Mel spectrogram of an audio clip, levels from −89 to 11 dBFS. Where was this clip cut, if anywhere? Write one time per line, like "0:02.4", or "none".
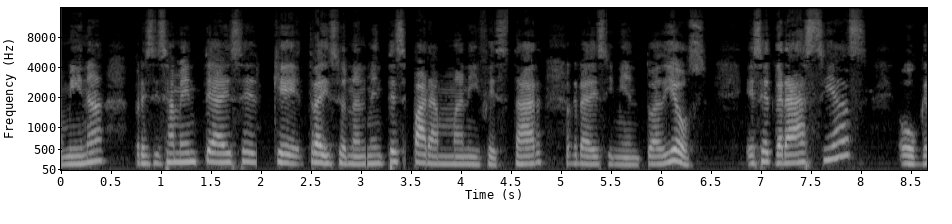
0:01.9
0:03.4
0:05.1
0:07.1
